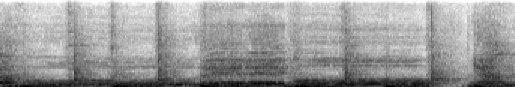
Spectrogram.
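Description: A small mixed group of singers performing a church hymn, accompanied by acoustic guitar and regular drum strokes, with a short break between phrases near the end.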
